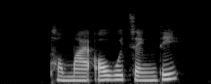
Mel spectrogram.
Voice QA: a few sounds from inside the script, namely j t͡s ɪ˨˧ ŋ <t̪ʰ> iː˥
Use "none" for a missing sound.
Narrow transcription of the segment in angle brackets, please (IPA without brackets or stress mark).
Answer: t̪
